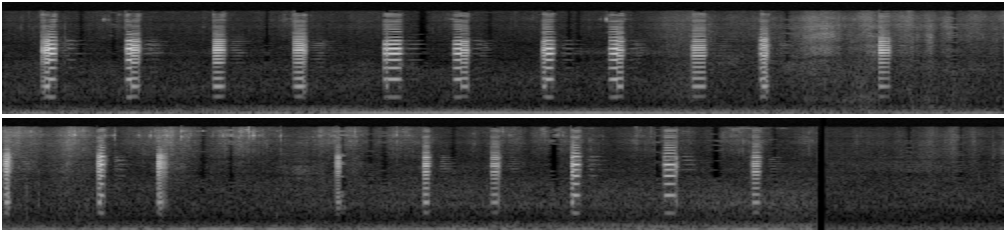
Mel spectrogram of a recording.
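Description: Nokta Makro Anfibio metal detector sounding as its coil sweeps over a dug hole: a steady low hum under a run of short, sharp beeps, about three a second at first and thinning out later. The target is a small iron nut about three and a half inches down. The sound cuts off shortly before the end.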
